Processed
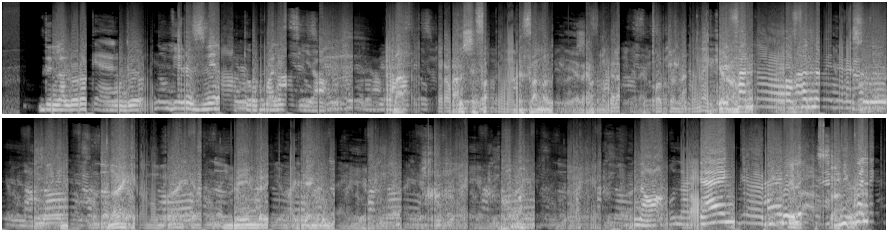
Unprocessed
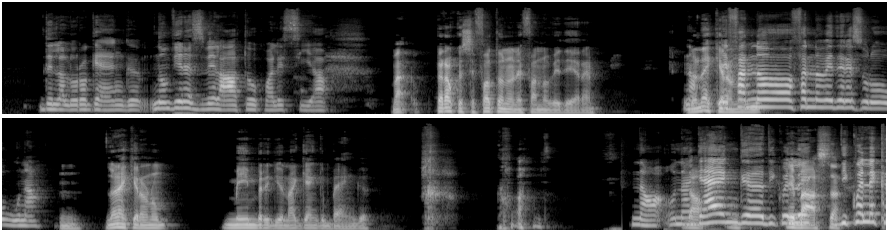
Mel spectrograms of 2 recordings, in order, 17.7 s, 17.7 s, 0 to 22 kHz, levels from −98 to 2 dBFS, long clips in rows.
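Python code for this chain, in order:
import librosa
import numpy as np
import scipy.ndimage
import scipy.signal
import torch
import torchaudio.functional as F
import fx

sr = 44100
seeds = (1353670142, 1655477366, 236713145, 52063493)

p1 = x + fx.echo_alternate(x, sr, ms=572, hz=1900.0, feedback_pct=87, wet_db=-13.0, dry=0)
p2 = fx.step_gate(p1, sr, bpm=180, pattern='xx....xx', floor_db=-24.0, edge_ms=4.5)
p3 = fx.fuzz(p2, sr, gain_db=38.0, gate_db=-43.0)
p4 = p2 + (p3 * librosa.db_to_amplitude(-4.0))
p5 = fx.vibrato(p4, sr, rate_hz=1.5, depth_cents=97.0)
p6 = fx.pre_swell(p5, sr, db_per_s=44.0)
y = p6 * librosa.db_to_amplitude(-3.0)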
